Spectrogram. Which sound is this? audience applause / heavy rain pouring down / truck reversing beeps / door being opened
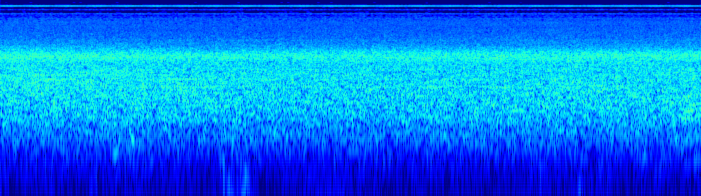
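heavy rain pouring down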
